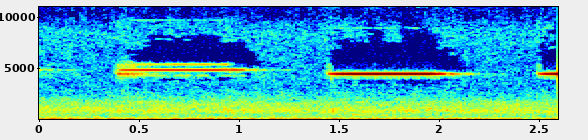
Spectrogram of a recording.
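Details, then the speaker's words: London double-decker bus (tagged Alexander Dennis Enviro400 MMC): the intermittent warning beep over the low engine rumble has changed tone, now an octave lower, with steady half-second to one-second beeps. The fault is unknown. "It's changed tone. It's got an octave lower."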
